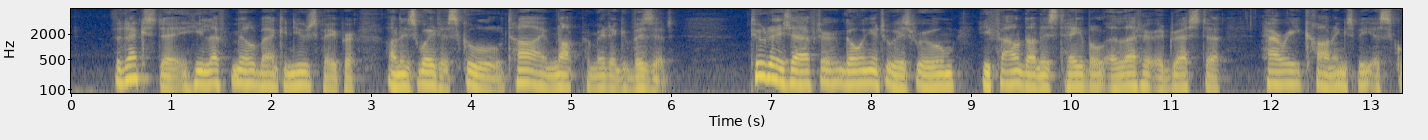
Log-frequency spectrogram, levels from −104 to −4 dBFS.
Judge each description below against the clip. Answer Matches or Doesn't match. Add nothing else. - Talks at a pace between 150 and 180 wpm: Matches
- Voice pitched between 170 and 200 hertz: Doesn't match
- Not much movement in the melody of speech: Doesn't match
